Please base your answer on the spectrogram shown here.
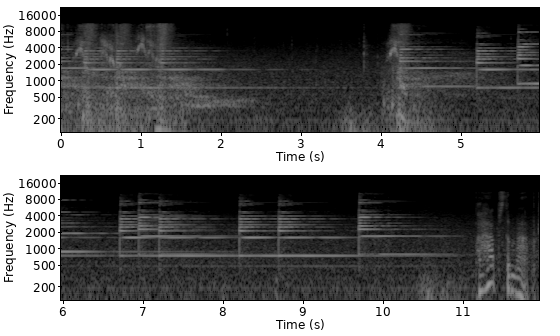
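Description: Clear bells ring one after another in a puzzle in the video game Hogwarts Legacy, with bright, sustained tones that fade after each strike. Brief bursts of other game sounds come before them.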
